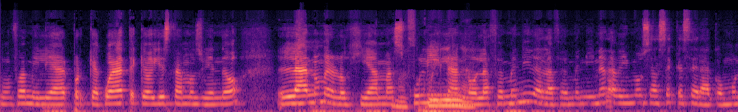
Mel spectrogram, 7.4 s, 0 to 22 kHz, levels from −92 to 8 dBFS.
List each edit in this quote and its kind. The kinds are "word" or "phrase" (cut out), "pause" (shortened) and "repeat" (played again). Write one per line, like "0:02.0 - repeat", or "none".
none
